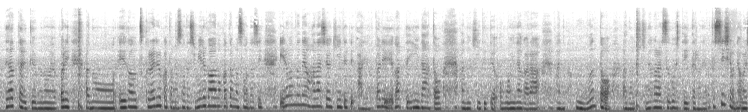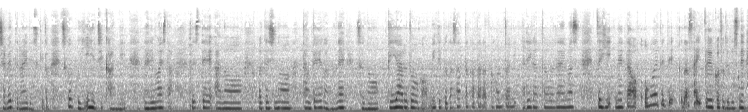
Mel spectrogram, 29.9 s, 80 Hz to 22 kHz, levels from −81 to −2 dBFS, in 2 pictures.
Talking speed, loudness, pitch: 385 characters per minute, -27 LUFS, 200 Hz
